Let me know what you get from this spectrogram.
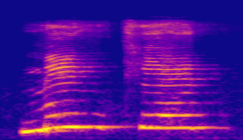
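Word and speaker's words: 明天: Now, how do you say tomorrow? Ming Tian, Ming, Ming. And adding tone marks to it. Ming Tian.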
